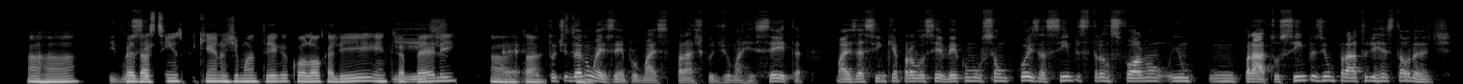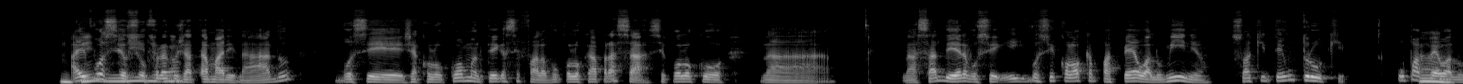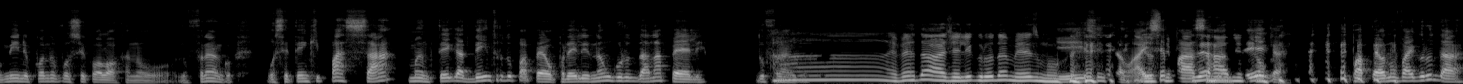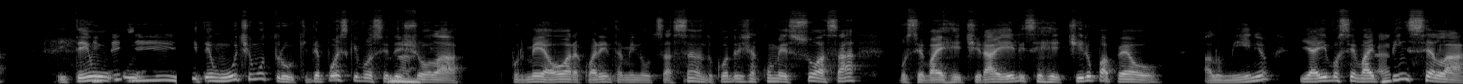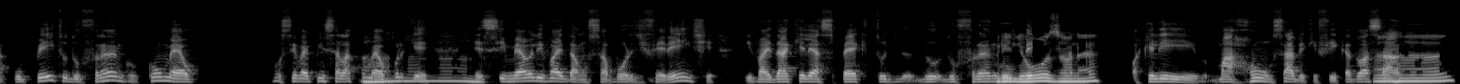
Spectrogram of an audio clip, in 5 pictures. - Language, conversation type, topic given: Portuguese, advice, Como posso ganhar confiança para cozinhar todos os dias?
- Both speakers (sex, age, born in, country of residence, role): male, 35-39, Brazil, France, user; male, 50-54, Brazil, United States, advisor
- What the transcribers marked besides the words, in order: tapping; laugh; laugh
